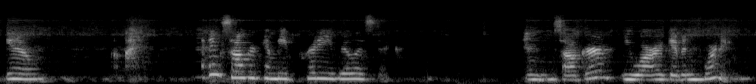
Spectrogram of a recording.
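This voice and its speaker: An actress playing a guarded, self-doubting international college student and soccer striker in a virtual play reading. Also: female voice, high voice, a little slow, pauses often, fairly bright tone, a little hiss or hum, low-quality recording. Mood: guarded, conflicted. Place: remote virtual reading over video call.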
